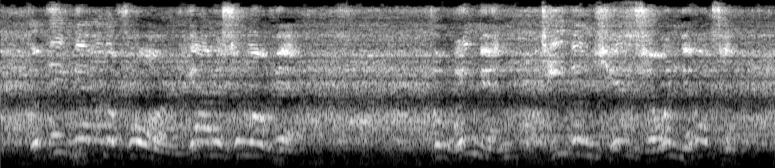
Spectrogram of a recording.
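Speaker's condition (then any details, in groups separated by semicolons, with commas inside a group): No condition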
